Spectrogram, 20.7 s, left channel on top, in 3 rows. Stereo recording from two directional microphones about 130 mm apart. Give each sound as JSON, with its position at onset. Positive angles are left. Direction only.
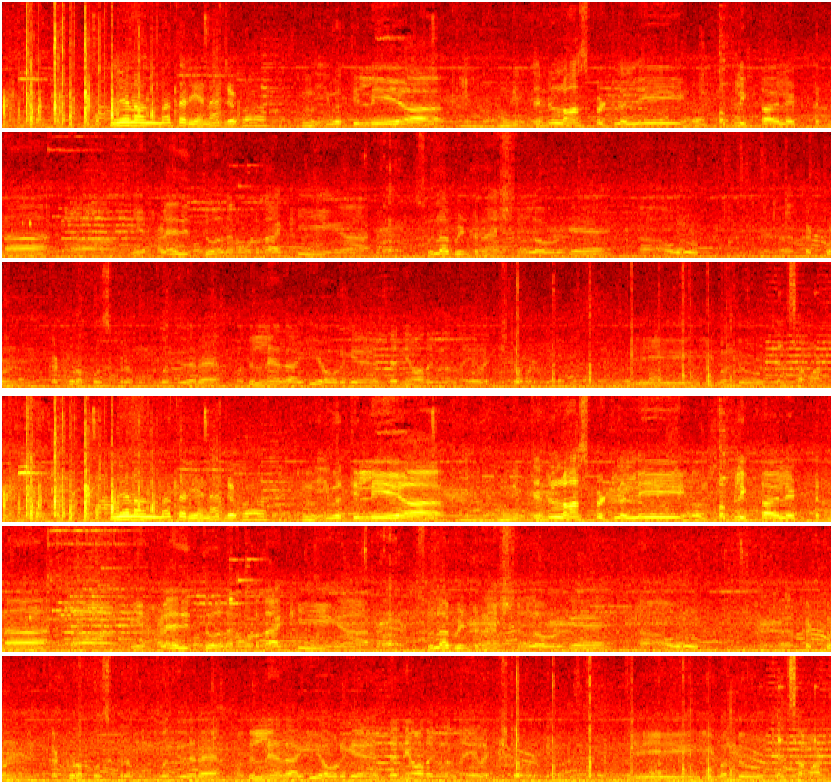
{"t": 0.2, "sound": "a sound", "side_deg": 40}
{"t": 2.9, "sound": "a man's voice", "side_deg": -5}
{"t": 10.5, "sound": "a man's voice", "side_deg": 0}
{"t": 15.9, "sound": "a man's voice", "side_deg": 5}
